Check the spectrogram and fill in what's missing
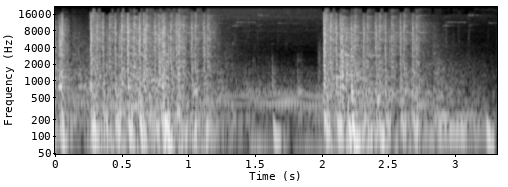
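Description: Gunfire in the video game Arena Breakout: two loud close bursts of rapid automatic shots, the first cutting off early and the second starting about two seconds later, with ringing tails between.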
